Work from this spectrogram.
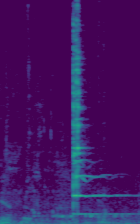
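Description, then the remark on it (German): A single bright clink of wine glasses touching in a toast at a wine tasting, followed by a clear ringing tone that lingers and slowly fades, with faint voices murmuring in the background. “Don't click.”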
